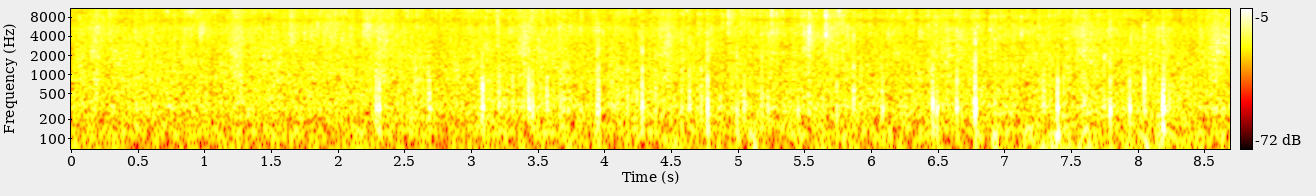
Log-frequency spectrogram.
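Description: Steady rain falling, with many sharp, irregular drop impacts landing close by on a hard surface.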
